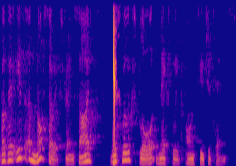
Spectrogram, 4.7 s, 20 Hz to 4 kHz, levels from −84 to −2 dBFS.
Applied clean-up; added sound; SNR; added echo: classical method WPE with log-MMSE.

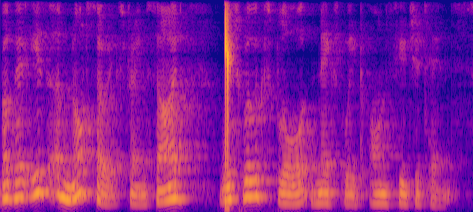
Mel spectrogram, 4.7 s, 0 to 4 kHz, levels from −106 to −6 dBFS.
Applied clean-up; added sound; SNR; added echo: none; Finger snapping; -5 dB; reverberation time 0.7 s.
